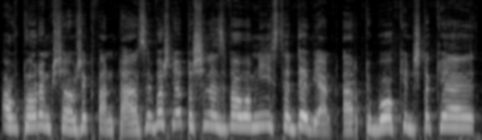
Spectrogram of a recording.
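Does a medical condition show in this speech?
Yes: hearing loss, cochlear implant, acquired; lost hearing in adolescence, cochlear implant at age 16, electrodes behind ear, external part, Apple-linked latest model; cannot localize sound direction, must keep refreshing language, iPhone streams directly to implant; two years of rehabilitation to decode words, relearned listening to English, once unable to converse in English.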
